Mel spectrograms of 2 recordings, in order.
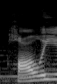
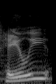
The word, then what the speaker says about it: Hawley: So, Pixel, do you know who Josh Hawley is? Josh Haley?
